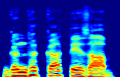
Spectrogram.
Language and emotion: Urdu, neutral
